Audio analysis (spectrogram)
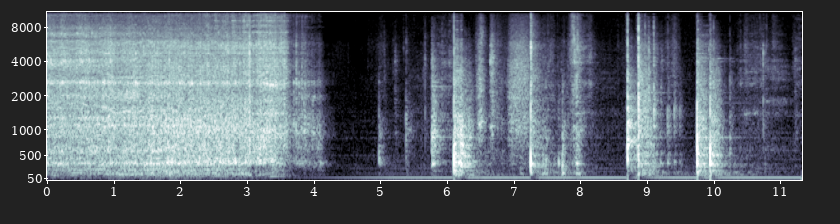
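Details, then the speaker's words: Black & Decker 1/4" Deluxe drill motor, cleaned and tested, boring wood with a 1-inch spade bit: steady loud buzz with a rasping chew for about four seconds, then a clean stop. The motor pulls fine under load. "I'd say that works. That's a 1-inch spade bit."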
